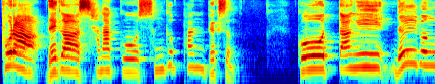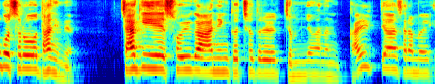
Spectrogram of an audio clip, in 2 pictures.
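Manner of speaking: loud, weighty proclamation; booming start, stretched phrases; God's solemn answer. Acted. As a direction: proclaim it like a divine decree. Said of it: "일 장 육 절에 이렇게 말씀합니다".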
